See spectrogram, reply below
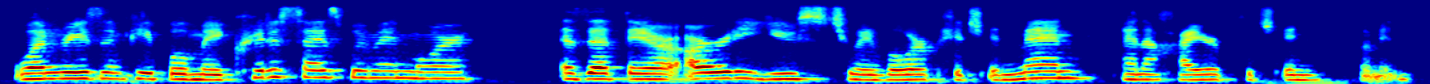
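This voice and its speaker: A young woman reads a prepared educational script in a clear, explanatory way. The recording sounds dull and lo-fi. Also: on the high side, fairly quick, darkish tone. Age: young adult. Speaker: student presenter.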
